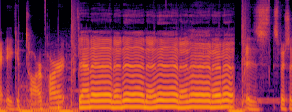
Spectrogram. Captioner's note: vocally imitates guitar riff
